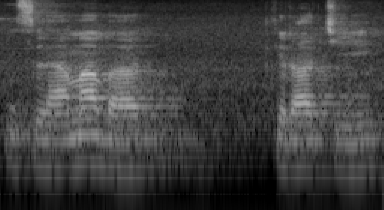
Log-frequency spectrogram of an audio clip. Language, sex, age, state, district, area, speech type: Urdu, male, 45-60, Bihar, Gaya, urban, spontaneous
